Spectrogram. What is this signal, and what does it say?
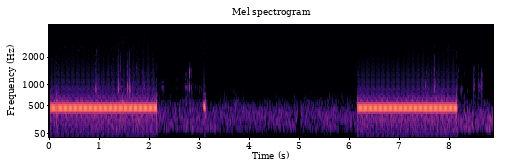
Ringback tone (North America), 440 + 480 Hz.
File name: out- - - - - .72646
